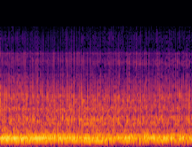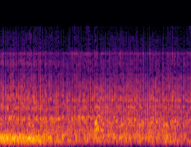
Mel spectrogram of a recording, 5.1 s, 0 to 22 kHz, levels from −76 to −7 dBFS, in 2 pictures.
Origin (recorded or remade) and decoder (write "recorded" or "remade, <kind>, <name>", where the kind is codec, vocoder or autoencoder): remade, vocoder, BigVGAN v2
